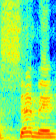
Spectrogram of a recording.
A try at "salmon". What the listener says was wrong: Salmon. It sounded like you were saying semen. Like pronouncing semen.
